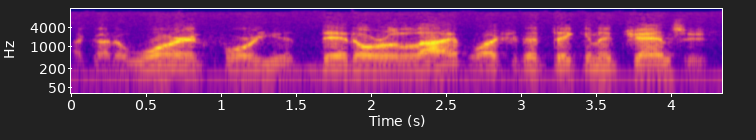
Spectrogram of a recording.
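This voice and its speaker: An actor playing a hostile, blustering deputy gunman with a rough rural Western American way of talking, in an old radio western. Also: deep voice, normal speed, pushed and bright, exaggerated voice, rough recording. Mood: menacing. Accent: rural American West. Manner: blustering, threatening, rough-spoken. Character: hostile, swaggering deputy gunman, ready to kill. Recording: vintage radio with faint noise.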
